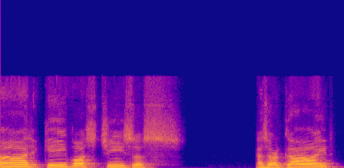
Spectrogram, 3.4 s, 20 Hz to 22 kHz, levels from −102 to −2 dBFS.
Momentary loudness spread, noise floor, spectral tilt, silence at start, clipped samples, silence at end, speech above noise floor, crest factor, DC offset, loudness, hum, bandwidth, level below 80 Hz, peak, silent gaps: 16 LU; -86 dBFS; -6.5 dB/octave; 0 s; under 0.1%; 0.15 s; 62 dB; 16 dB; under 0.1%; -24 LUFS; none; 12.5 kHz; -74 dBFS; -8 dBFS; none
